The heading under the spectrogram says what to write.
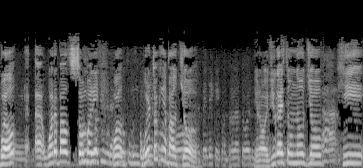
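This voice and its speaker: A high-pitched man speaks with lively intonation at a fairly slow pace, with long, frequent pauses. Noticeable background noise runs behind him. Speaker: debater. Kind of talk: heated debate. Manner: halting.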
